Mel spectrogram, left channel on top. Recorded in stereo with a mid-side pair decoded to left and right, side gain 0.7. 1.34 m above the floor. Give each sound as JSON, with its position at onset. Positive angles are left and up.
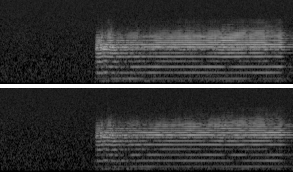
{"t": 0.9, "sound": "a trumpet", "azimuth_deg": 20, "distance_m": 4.0}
